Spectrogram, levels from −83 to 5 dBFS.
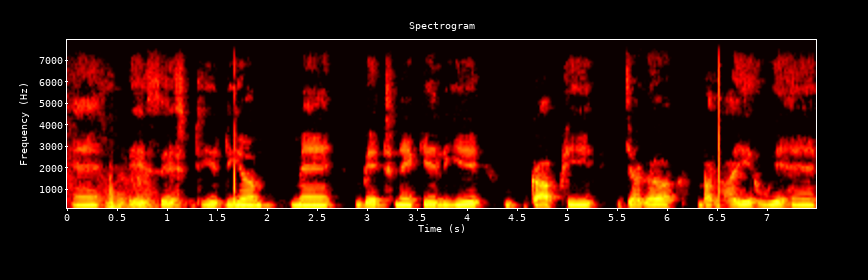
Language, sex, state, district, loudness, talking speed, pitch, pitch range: Hindi, male, Bihar, Supaul, -21 LUFS, 95 wpm, 130 Hz, 130-135 Hz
